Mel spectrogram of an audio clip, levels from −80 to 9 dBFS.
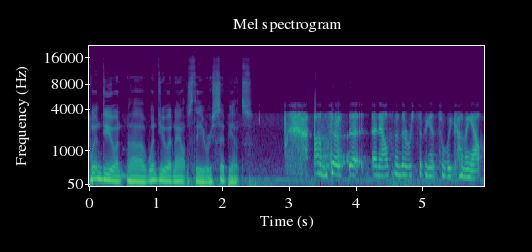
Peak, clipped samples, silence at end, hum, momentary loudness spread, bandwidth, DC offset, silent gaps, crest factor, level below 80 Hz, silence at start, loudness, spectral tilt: -8 dBFS; under 0.1%; 0 s; none; 7 LU; 13 kHz; under 0.1%; none; 14 dB; -42 dBFS; 0 s; -24 LUFS; -6.5 dB/octave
